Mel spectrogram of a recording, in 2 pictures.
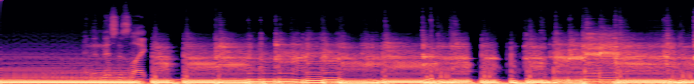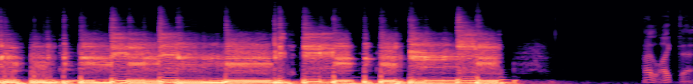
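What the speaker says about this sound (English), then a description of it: "There's almost no distortion there." An electric guitar played loud through a new distortion effects pedal rings out with dense sustained chords and sharp attacks, then cuts to near silence near the end; speech is mixed in.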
